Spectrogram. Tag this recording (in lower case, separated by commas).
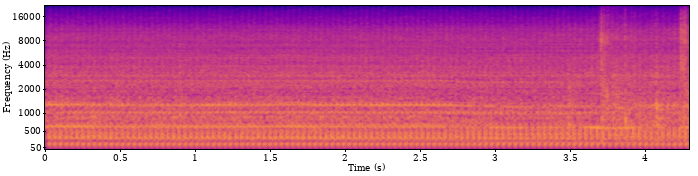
engine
